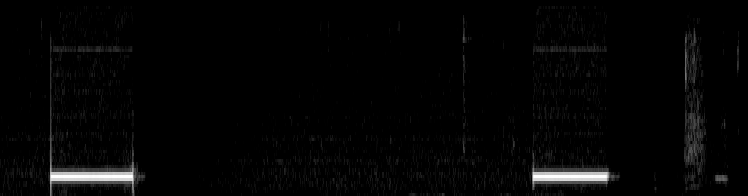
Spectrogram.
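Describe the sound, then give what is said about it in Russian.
Two long, steady telephone ringing tones sound while a call connects to a client. Each tone is a loud single pitch lasting almost a second, with soft hiss in the gap between them and a brief faint crackle at the end. “Обожди звонок. Соединяем с клиентом.”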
